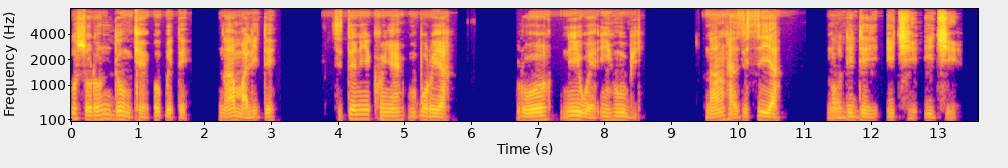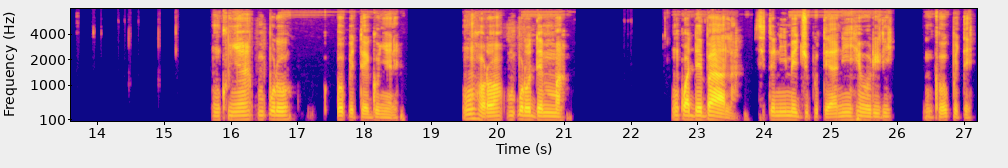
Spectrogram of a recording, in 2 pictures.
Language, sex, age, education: Igbo, male, 30-45, tertiary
